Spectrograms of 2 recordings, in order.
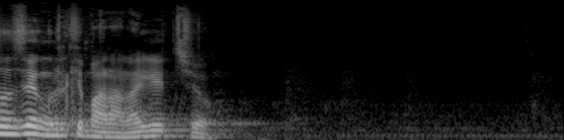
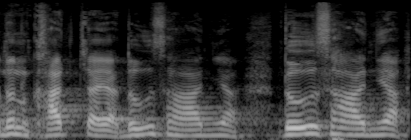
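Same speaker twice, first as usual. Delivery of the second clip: insistent needling, raised pitch; 김사부; 4 semitones higher, 4 dB louder than usual. Retold or imitated. Mentor provoking the young doctor, mock insistent accusation. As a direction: keep jabbing with the same accusation. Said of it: "자꾸, 자꾸 얘기하는 거예요".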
